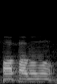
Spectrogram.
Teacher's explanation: पापा मामा ओष्ठ व्यंजन है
